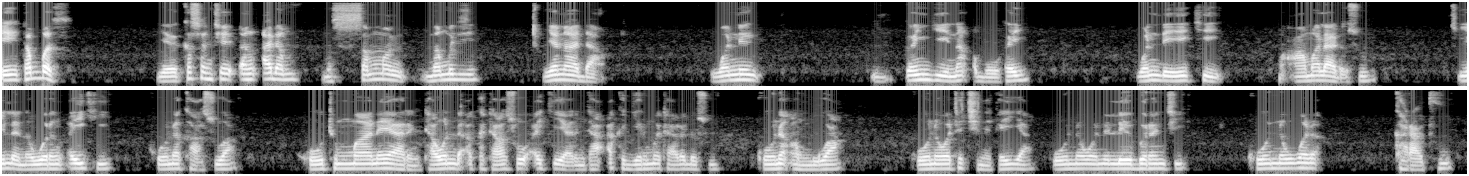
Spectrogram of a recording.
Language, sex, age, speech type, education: Hausa, male, 30-45, spontaneous, tertiary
